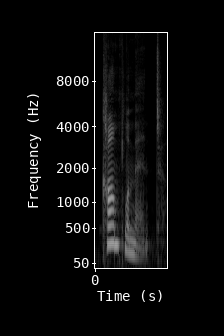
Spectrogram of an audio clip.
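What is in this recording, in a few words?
"compliment", English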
